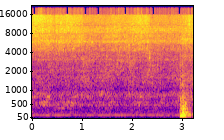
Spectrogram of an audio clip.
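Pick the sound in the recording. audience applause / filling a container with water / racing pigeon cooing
filling a container with water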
